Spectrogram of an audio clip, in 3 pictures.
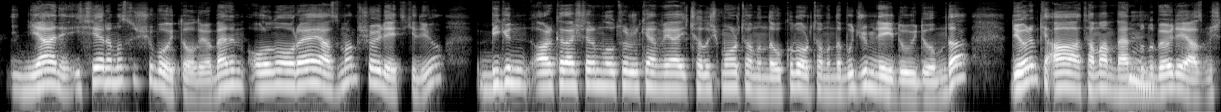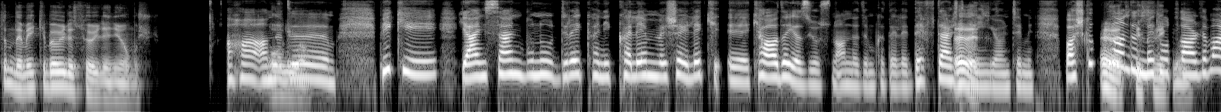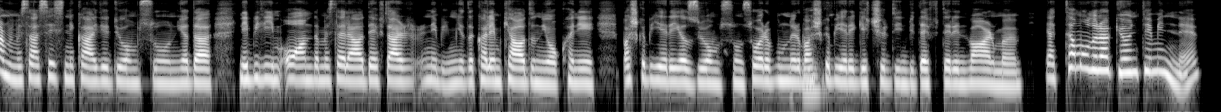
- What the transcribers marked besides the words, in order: other background noise; tapping
- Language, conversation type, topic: Turkish, podcast, Öğrenme alışkanlıklarını nasıl oluşturup sürdürüyorsun?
